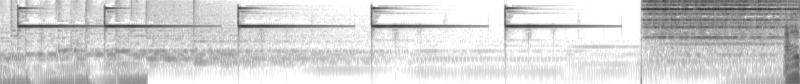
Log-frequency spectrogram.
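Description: Quiz countdown timer: five electronic dings, each sharp at the start and ringing away, a second or so apart. After them comes a harsh, steady buzzer lasting about a second and a half, signalling that time is up.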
